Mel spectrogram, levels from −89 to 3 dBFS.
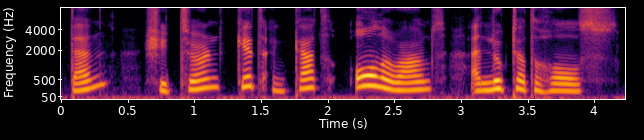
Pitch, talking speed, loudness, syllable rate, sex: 230 Hz, 185 wpm, -17 LUFS, 4.9 syllables/s, female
